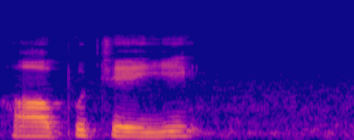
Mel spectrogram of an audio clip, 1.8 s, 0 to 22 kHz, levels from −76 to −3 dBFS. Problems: constant background noise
